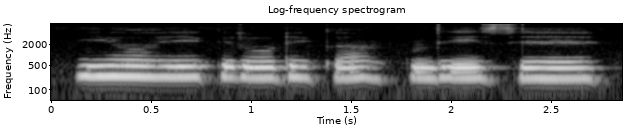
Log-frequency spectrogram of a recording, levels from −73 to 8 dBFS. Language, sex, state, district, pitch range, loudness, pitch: Hindi, female, Jharkhand, Palamu, 210-230 Hz, -12 LUFS, 220 Hz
